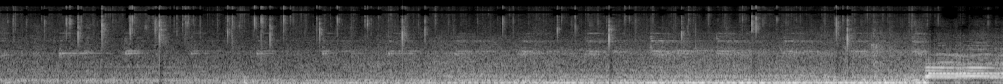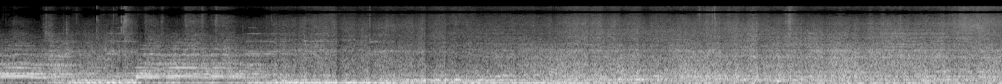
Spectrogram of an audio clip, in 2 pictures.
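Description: Norfolk Southern light engine move, a set of diesel locomotives running without cars, approaching and passing close by. The engine rumble grows steadily louder, two blasts of the locomotive air horn sound about halfway through, and the locomotives then run past loudly.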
